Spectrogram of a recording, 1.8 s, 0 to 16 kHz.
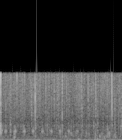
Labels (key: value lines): label: biophony, grazing
recorder: SoundTrap 600 or HydroMoth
